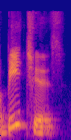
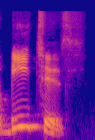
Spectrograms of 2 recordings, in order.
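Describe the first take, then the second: First: BEACHES with short lax ih, as bitches; short i, mistaken. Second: BEACHES with a stretched, tense ee; long i, corrected. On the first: Retold or imitated. Teacher quoting his classmate's bad word, short i. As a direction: imitate the slip, quick vowel in BEACHES. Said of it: "dijo una mala palabra". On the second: Shown as a demonstration. Teacher correcting his classmate's slip, long i. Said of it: "no beaches".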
